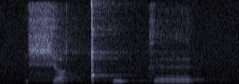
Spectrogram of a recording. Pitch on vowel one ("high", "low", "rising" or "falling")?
high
